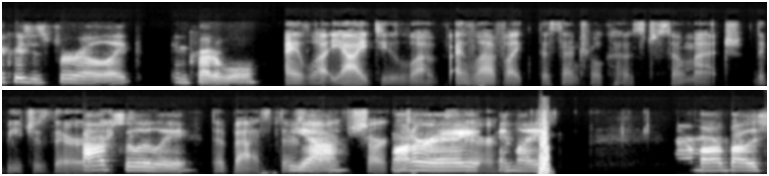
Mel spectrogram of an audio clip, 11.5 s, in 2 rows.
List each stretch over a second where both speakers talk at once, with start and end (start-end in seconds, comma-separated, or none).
7.9-9.5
